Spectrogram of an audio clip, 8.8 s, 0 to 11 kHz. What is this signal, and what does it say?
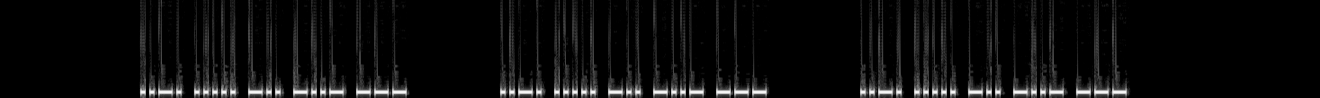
Morse code, heard as a keyed tone, about 37 wpm, 700 Hz. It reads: F5DXO F5DXO F5DXO
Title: DXCC-100 Call Signs - 5 Characters - Repeated 3x - 40wpm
